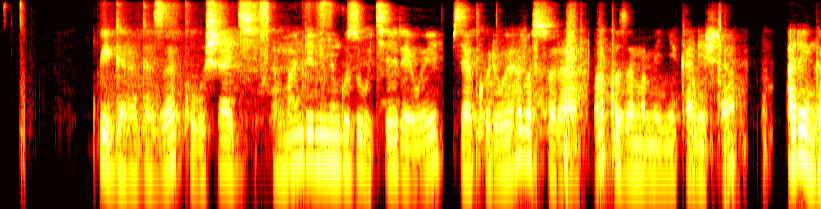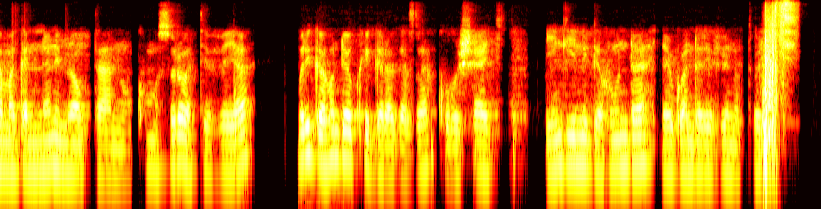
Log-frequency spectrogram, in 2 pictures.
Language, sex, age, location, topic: Kinyarwanda, male, 25-35, Kigali, government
